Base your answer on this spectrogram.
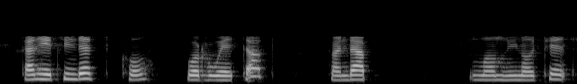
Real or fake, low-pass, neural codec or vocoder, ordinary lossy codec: fake; 3.6 kHz; autoencoder, 22.05 kHz, a latent of 192 numbers a frame, VITS, trained on one speaker; none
